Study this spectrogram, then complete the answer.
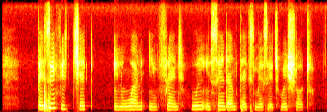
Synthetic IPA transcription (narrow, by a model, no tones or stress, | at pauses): pɛsĩnfitt͡ʃɛk | ĩnwãnĩnfɹɛ̃ndwĩnʔḭ̃nsɛ̃ndãmtʰɛksmɛsed͡ʒweʃɔt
